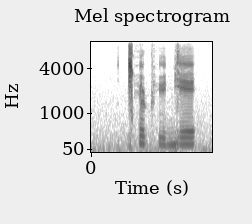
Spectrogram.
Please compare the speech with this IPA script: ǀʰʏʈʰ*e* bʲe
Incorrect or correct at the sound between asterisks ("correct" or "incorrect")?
incorrect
